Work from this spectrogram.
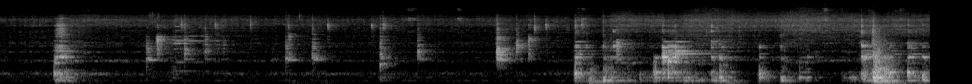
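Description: A spoon is worked around a pan of sambar ingredients with drumstick and chilli powder, giving repeated close scrapes and metallic clinks in an uneven rhythm over a soft sizzle.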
